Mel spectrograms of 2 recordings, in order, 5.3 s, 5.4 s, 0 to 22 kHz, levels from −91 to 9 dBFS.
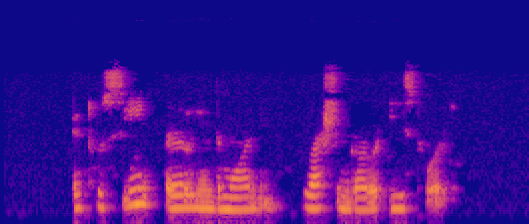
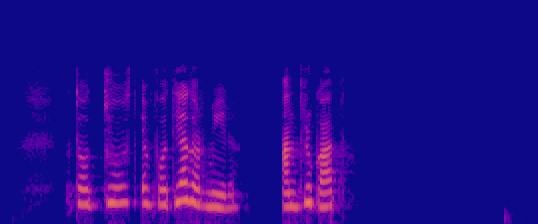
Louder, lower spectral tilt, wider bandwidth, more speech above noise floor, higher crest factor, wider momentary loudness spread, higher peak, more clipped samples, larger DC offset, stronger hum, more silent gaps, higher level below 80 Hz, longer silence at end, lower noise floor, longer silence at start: first, -23 LUFS vs -35 LUFS; first, -5.5 dB/octave vs -3.5 dB/octave; about the same, 7.6 kHz vs 7.6 kHz; second, 49 dB vs over 56 dB; about the same, 18 dB vs 20 dB; second, 9 LU vs 13 LU; first, -6 dBFS vs -18 dBFS; neither; neither; neither; neither; first, -66 dBFS vs -80 dBFS; second, 0.85 s vs 2.05 s; second, -71 dBFS vs under -90 dBFS; about the same, 0.7 s vs 0.75 s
